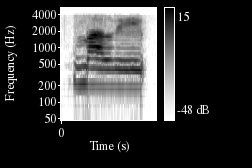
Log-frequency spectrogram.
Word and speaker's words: Mali: It's Molly Phonpadith.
